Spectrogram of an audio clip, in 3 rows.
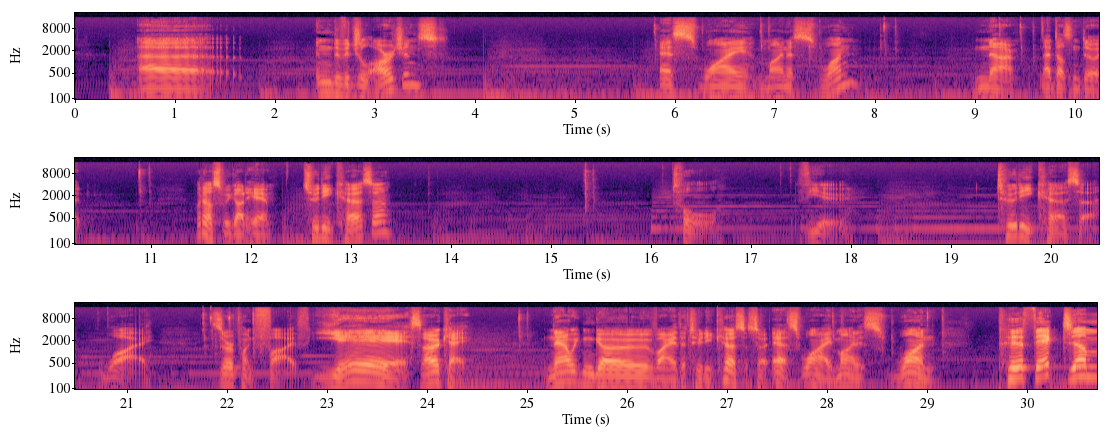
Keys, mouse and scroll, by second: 5.8 s.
